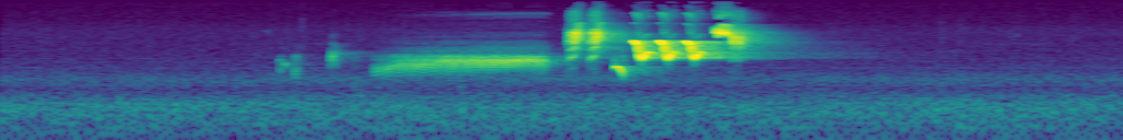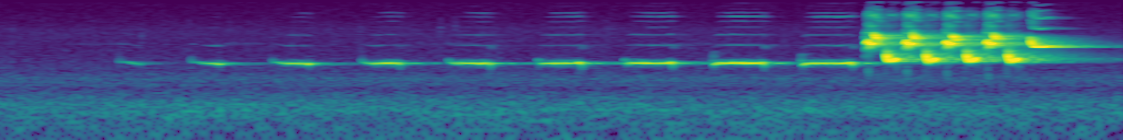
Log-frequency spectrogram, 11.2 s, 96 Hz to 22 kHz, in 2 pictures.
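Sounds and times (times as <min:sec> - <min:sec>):
nightingale song on a May night: 0:01.4 - 0:04.1, 0:06.1 - 0:11.2.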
